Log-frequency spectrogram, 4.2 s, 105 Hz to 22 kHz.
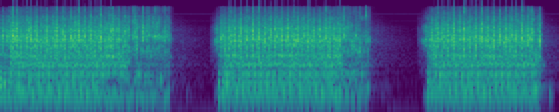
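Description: Three attempts to start a Traxxas 3.3 nitro engine, each a loud mechanical burst of about a second that stops abruptly. With the car on the ground the failed clutch stays engaged, so the engine cannot run freely and will not keep going.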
